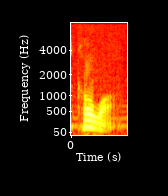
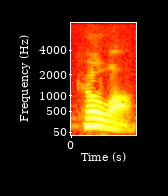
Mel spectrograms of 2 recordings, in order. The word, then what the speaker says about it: Kowal: It actually is Kowal, which is a separate word. But if it was Kowalski, you know how to pronounce it. I would. Right? But you don't, so it's Kowal. Kowal.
